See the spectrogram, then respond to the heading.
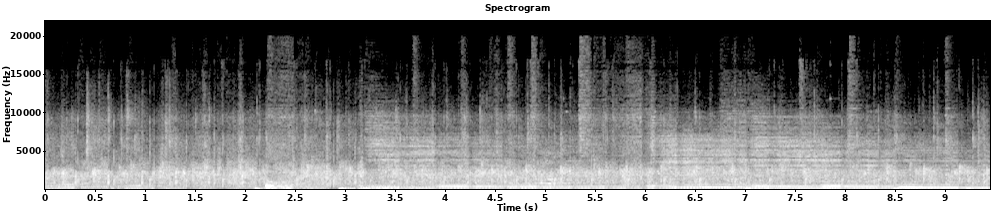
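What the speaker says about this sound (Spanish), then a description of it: "Dale un fuerte aplauso al Señor." Church congregation applauding warmly during a Spanish-language sermon, a dense, steady wash of clapping that lasts throughout, layered over sustained keyboard or organ chords.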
